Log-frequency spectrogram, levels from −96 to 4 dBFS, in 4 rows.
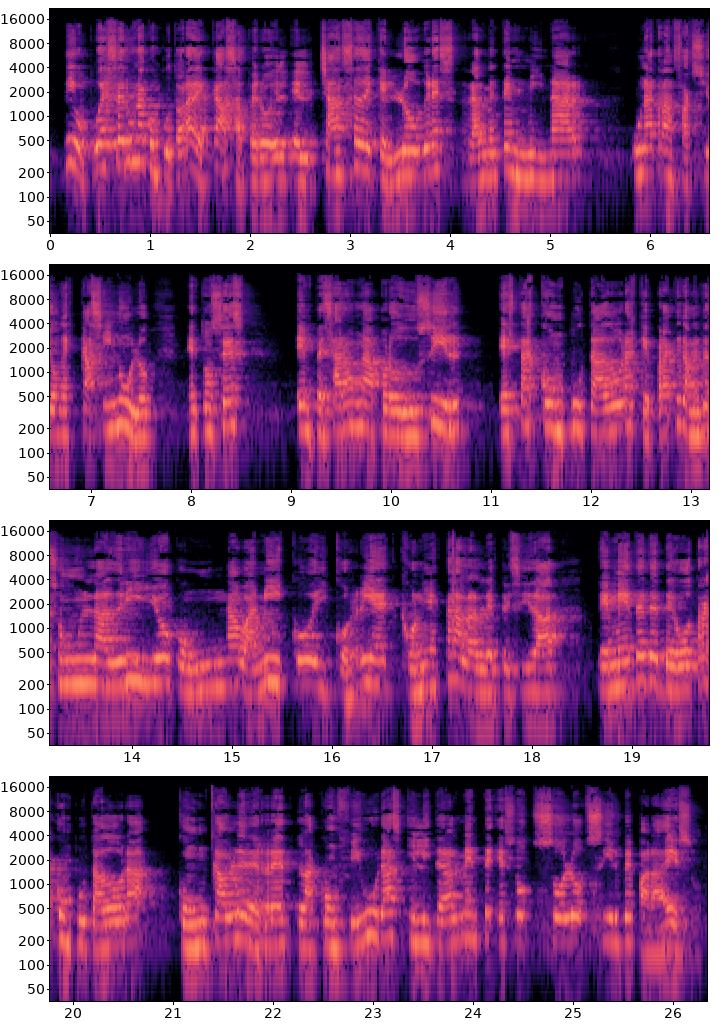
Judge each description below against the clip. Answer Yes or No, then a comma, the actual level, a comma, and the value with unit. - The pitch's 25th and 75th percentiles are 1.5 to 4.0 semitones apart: Yes, average, 3.7 semitones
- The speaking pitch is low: No, medium, 185 Hz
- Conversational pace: Yes, average, 135 wpm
